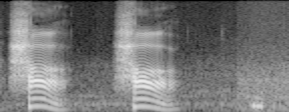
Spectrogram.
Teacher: bu türkçemizde olmayan bir harf ha harfi boğazımızdan havanın çıkmasıyla oluşur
